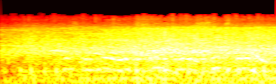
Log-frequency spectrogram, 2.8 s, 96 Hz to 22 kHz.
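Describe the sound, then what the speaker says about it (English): A basketball crowd at Madison Square Garden, St. John's against Michigan in 1965, roars in a dense, steady wash of noise that swells gradually and stays loud throughout. "Listen to this crowd."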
